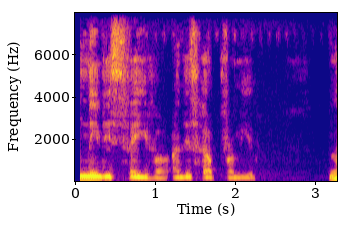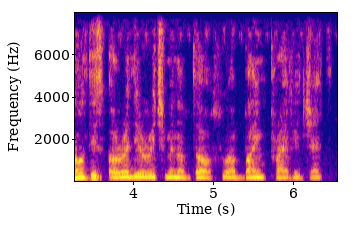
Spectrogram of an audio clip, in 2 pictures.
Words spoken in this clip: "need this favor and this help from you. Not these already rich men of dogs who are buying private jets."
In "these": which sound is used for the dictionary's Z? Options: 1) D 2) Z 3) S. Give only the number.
3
